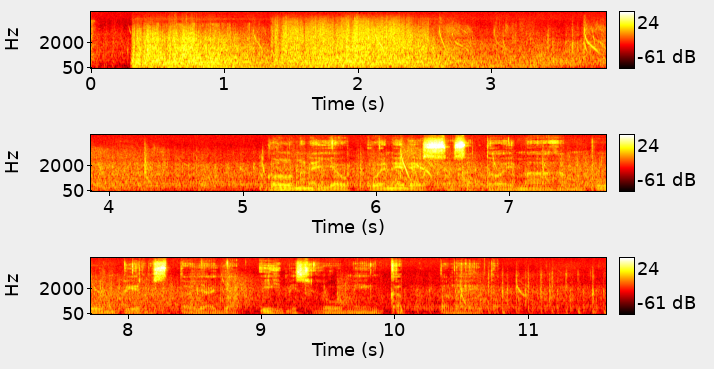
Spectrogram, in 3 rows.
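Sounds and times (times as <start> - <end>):
bridge exploding: 0.0 - 9.0
speech: 5.2 - 11.2.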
